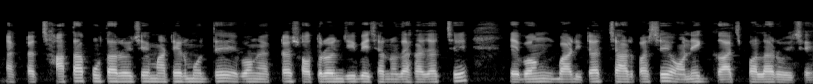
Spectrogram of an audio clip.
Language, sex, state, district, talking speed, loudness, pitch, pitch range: Bengali, male, West Bengal, Jhargram, 140 wpm, -18 LUFS, 130 Hz, 120-135 Hz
